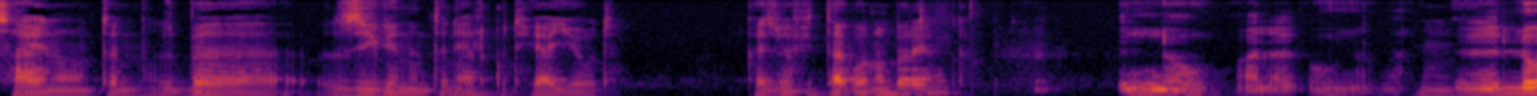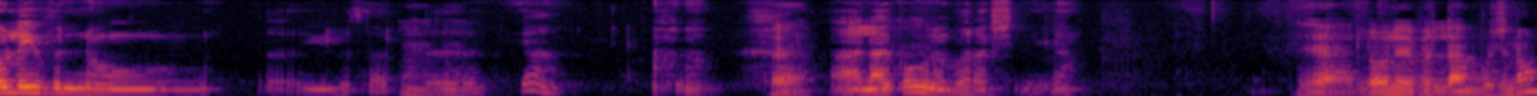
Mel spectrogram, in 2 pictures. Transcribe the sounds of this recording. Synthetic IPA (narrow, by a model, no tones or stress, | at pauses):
sajnəwɨnt̪ʰɨnbəzːihɡɨnɨnt̪ʰɨnja̰lkʰut̪jɛajːɛwut̪ | kʰəzibəfit̪̚t̪ʰːakʼownəbːəɾajnəkʰː | nəwa̰la̰kʼownə̰bːəɾlolevɨnːəw | jɪlut̪ʰa̰lja | a̰lakʼəwmnəbːəɾat͡ʃːɪnja | jalolevɨlːaŋɡud͡ʒnəw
